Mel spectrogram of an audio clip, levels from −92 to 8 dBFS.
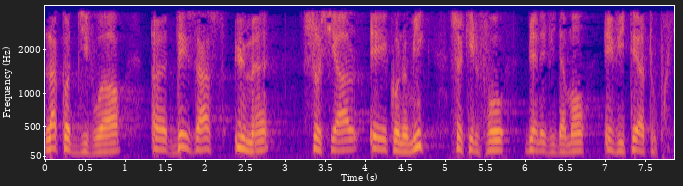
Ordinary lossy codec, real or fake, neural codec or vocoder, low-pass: none; real; none; 3.6 kHz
